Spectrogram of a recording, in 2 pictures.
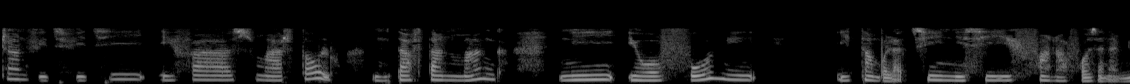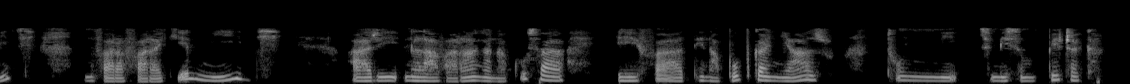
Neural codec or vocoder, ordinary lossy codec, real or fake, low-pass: none; MP3, 24 kbps; real; 5.4 kHz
